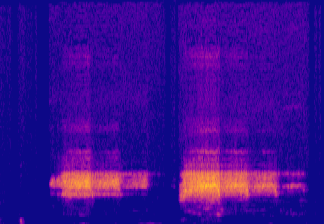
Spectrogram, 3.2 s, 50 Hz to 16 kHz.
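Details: Owl at a nest as a rabbit is delivered to its mate, April 19, 2012, 8:15 PM: two harsh, hissing screeches, the first about 0.7 seconds long and the second about one second, with a short gap between them.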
